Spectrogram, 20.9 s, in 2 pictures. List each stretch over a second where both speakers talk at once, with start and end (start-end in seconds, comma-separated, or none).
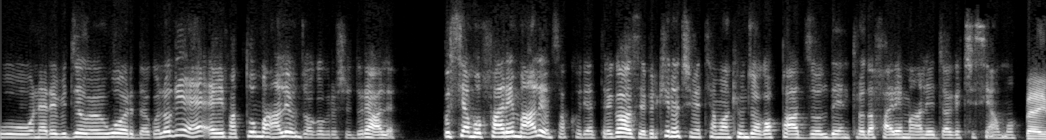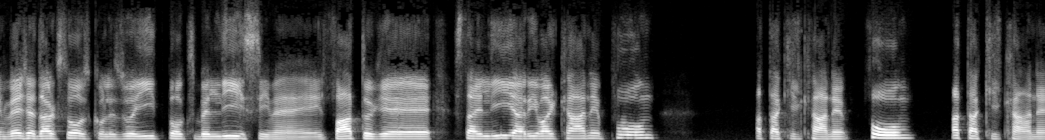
none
